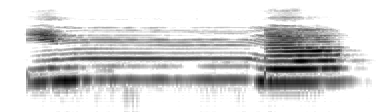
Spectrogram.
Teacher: ada nun bertasjid di sini sehingga harus ditahan 2 harokat dan dibaca ditekan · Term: gunnah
